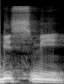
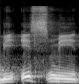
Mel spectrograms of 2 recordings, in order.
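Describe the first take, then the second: First: Bi runs straight into smi without a break. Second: A glottal stop separates bi from ismi. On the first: The speaker calls it right. "tapi langsungkan bismi" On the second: The speaker calls it wrong. "bukan bi ismi"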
